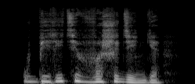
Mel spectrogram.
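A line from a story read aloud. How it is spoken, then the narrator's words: Quiet. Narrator (Russian): тихо произнесла Оксана Юрьевна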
